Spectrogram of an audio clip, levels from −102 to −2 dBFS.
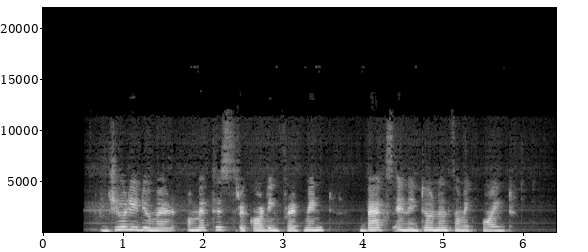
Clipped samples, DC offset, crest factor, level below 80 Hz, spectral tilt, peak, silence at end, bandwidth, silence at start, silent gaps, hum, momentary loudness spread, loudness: under 0.1%; under 0.1%; 16 dB; -62 dBFS; -6.5 dB/octave; -4 dBFS; 0.5 s; 10.5 kHz; 0.7 s; none; none; 9 LU; -20 LUFS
